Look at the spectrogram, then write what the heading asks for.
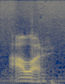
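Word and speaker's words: hour: যেমন হি has been working for অ্যান আওয়ার, এখানে উচ্চারণটা এইচ ও ইউআর, এটার উচ্চারণ হেচের উচ্চারণ সাইলেন্ট হয়ে আওয়ার হয়েছে, এটা হাওয়ার হয় নাই।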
